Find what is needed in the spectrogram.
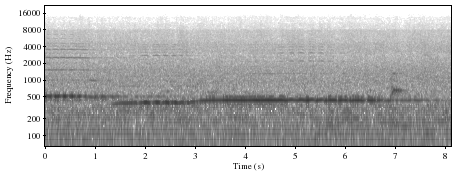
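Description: Native American-style flute playing slow, long held notes: a note drops to a lower pitch about a second in, then rises to a note held for about four seconds that stops just before the end.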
